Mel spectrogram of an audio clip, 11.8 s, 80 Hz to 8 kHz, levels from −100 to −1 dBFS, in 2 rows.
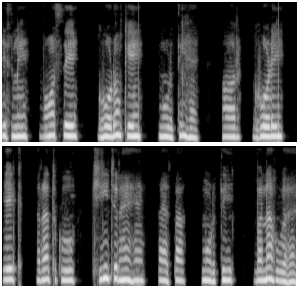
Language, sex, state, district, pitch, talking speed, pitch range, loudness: Hindi, female, Chhattisgarh, Balrampur, 210 Hz, 100 wpm, 200-215 Hz, -19 LUFS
